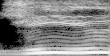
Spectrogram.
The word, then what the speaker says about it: Gu: now is it is is it is it gu that you were telling me uh that needs to be pronounced that way well yes a G is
